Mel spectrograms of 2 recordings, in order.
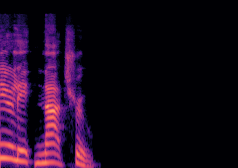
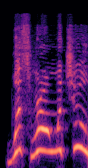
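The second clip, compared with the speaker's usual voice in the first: incredulous; 12 semitones higher than usual. Real, not acted. Exasperated rhetorical challenge.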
